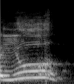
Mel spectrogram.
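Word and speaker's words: ewe: So you is a female sheep, and it starts with a consonant sound.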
